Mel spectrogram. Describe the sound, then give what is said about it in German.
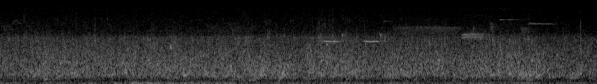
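A babbling river runs steadily throughout, a continuous bright rush of splashing water with no pauses and no voices. “Oder sehen Sie vielleicht die hohen Berge, hören das Plätschern eines Flusses, genießen Sie die Natur?”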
